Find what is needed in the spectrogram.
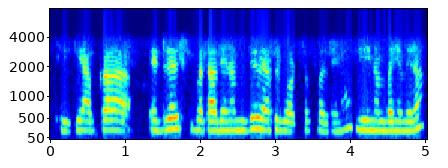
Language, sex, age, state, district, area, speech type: Hindi, female, 18-30, Madhya Pradesh, Harda, urban, conversation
